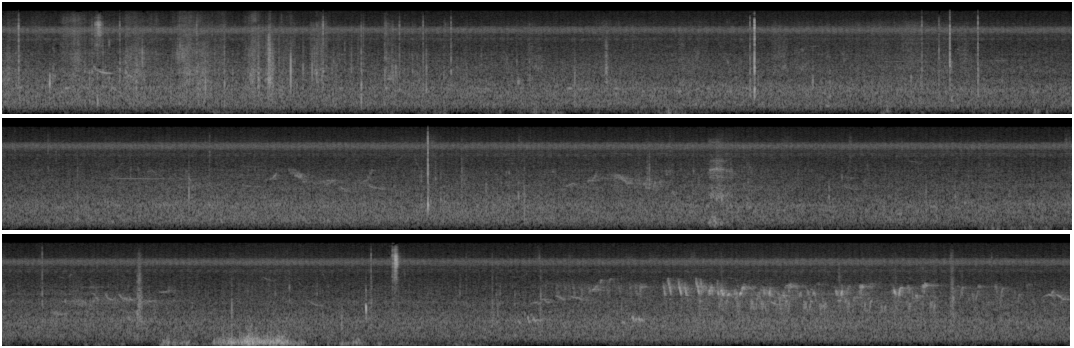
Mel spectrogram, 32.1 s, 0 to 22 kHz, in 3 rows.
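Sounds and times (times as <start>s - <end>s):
insect drone: 0.0s - 32.0s
faint bird chirps: 0.5s - 2.1s, 11.8s - 14.6s, 26.4s - 32.0s.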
